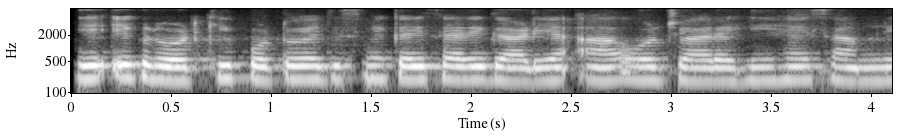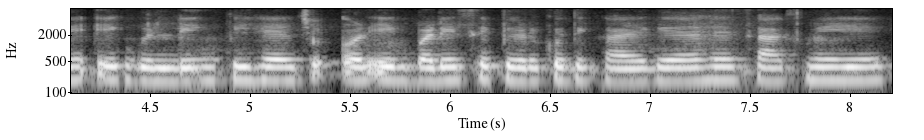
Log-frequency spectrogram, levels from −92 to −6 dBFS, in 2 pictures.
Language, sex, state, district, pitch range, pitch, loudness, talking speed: Hindi, female, Delhi, New Delhi, 185-195 Hz, 190 Hz, -16 LUFS, 240 wpm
